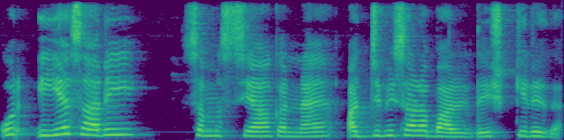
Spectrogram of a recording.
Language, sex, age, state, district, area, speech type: Dogri, female, 18-30, Jammu and Kashmir, Kathua, rural, spontaneous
